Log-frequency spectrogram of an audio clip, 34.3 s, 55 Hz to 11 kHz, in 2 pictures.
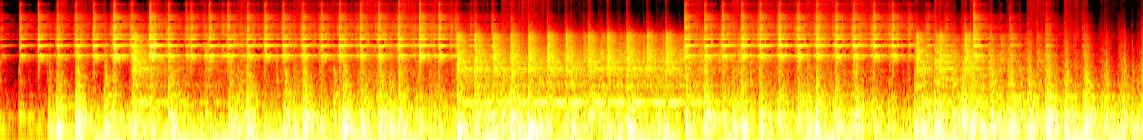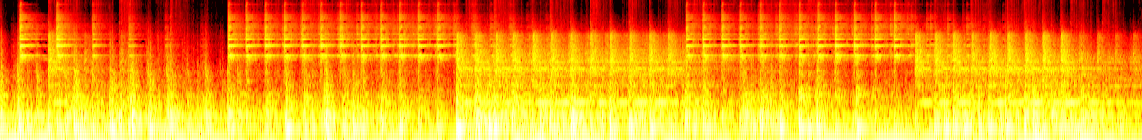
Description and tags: This was originally composed at the keyboard as an improv on multiple tracks. I sped it up to 210 bpm and ran it through the Vita virtual synthesizer as "Soundtrack Percussion", amps off, S and R filters on and lots of delay. A virtual drum loop with a human touch. Heavy beat. War Drums 3 is a faster version of this.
